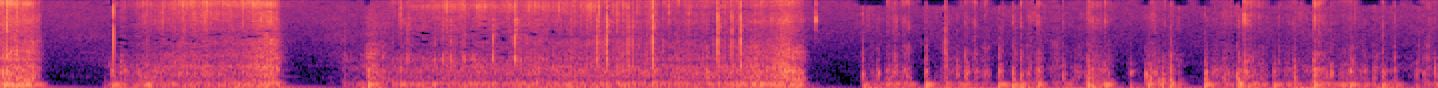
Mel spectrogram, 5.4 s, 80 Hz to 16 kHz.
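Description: Long white nail tips scratch a black foam windscreen on a silver microphone from both sides. The result is a close, muffled, low-heavy rustling and crackling with a steady hum near 195 Hz. It pauses briefly near 0.2, 1.1 and 3.1 seconds before resuming in dense, uneven scratches.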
